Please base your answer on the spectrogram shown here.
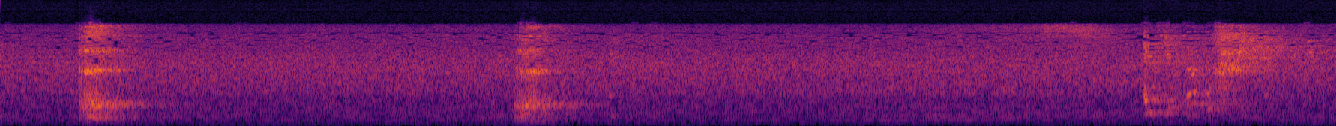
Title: girl burping stomach pain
